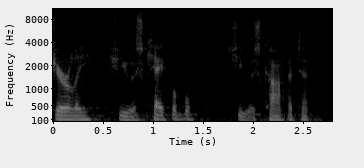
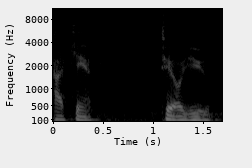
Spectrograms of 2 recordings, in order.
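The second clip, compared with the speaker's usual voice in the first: ordinary talk, nothing marked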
